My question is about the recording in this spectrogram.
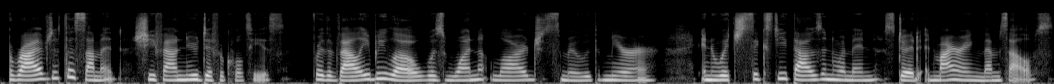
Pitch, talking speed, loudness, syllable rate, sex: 205 Hz, 140 wpm, -18 LUFS, 4.5 syllables/s, female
